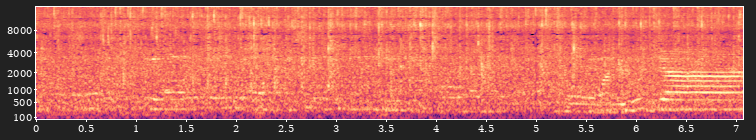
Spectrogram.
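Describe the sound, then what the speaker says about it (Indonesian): Steady heavy rain pours down outdoors while a child bathes in it, a dense, continuous hiss of drops close by with faint voices beneath. "Mandi hujan."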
